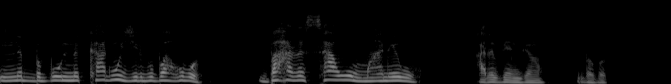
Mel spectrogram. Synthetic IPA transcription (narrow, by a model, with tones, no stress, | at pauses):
nə˦bə˨bu˦nɨ˦ka˦dwu˦ʒi˨ɾbu˦ba˦ɦu˦bə˨ | ba˦hɾə˦sa˦wu˦ma˨˦ne˦wu˨ | a˨ɾə˦bʲe˨nbʲo˨n˨ | bə˨bə˨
